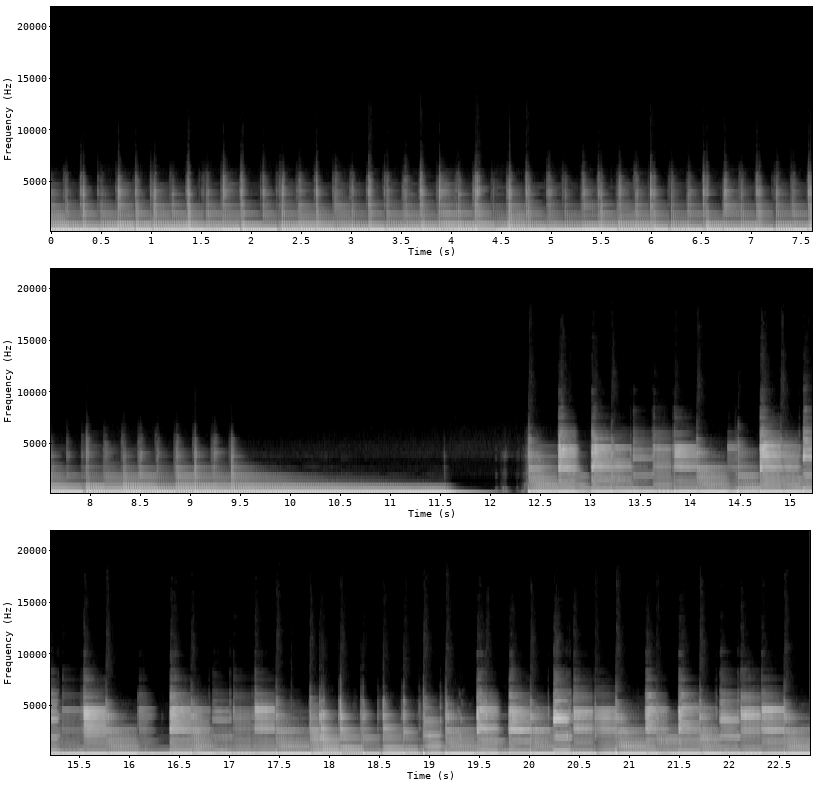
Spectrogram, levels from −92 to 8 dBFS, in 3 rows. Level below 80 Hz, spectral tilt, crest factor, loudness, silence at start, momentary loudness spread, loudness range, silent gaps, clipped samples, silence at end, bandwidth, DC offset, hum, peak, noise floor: -44 dBFS; -8 dB/octave; 14 dB; -15 LUFS; 0 s; 3 LU; 1 LU; none; under 0.1%; 0 s; 6.4 kHz; under 0.1%; none; 0 dBFS; -44 dBFS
